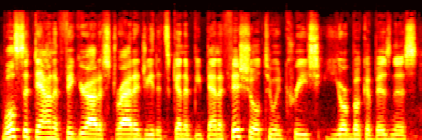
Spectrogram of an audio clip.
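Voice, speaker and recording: A male radio host in a studio, talking in a pushy, salesy, upbeat way. His voice sits at an ordinary pitch, and he likes to tease his guests. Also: brisk. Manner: energetic, salesy, joking. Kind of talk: casual radio talk. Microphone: studio mic.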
